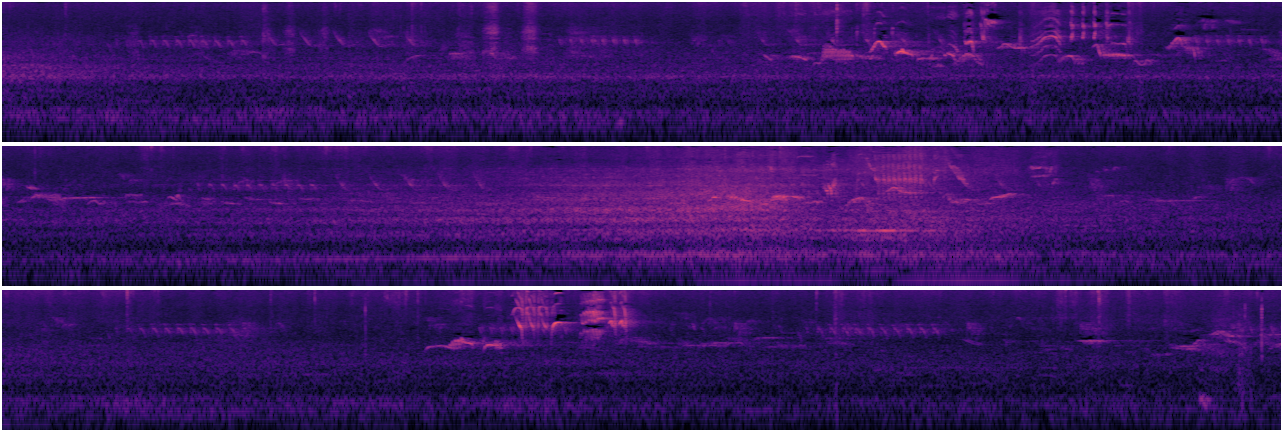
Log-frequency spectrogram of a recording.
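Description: Small birds chirping in short scattered bursts over a steady outdoor background hiss. A broad rushing sound swells and fades about halfway through.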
